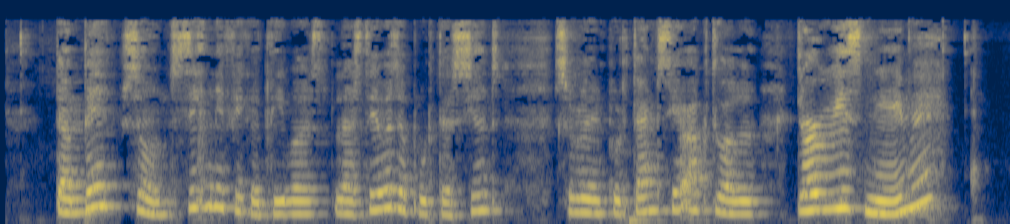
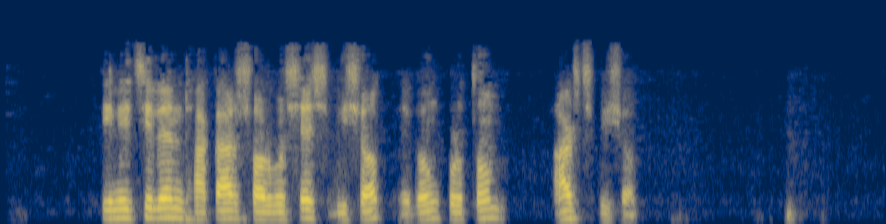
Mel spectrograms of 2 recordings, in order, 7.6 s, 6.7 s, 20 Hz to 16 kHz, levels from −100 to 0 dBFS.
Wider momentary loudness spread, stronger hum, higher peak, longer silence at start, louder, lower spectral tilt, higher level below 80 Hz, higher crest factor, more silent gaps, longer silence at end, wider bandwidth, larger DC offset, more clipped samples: second, 10 LU vs 14 LU; neither; about the same, -4 dBFS vs -2 dBFS; second, 0.15 s vs 0.75 s; about the same, -21 LUFS vs -19 LUFS; second, -3 dB/octave vs -6 dB/octave; about the same, -60 dBFS vs -64 dBFS; about the same, 18 dB vs 20 dB; neither; second, 0.25 s vs 0.7 s; first, 11.5 kHz vs 7.6 kHz; neither; neither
